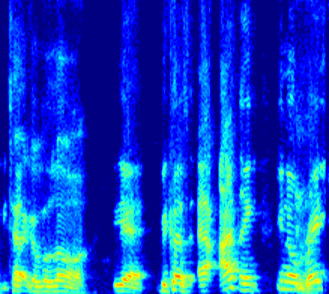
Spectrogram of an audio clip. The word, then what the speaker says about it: Tagovailoa: Patrick Mahomes and Tua Tagovailoa, whatever how you pronounce his name. Tagovailoa.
